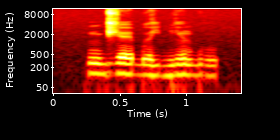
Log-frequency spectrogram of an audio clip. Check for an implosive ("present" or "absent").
present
